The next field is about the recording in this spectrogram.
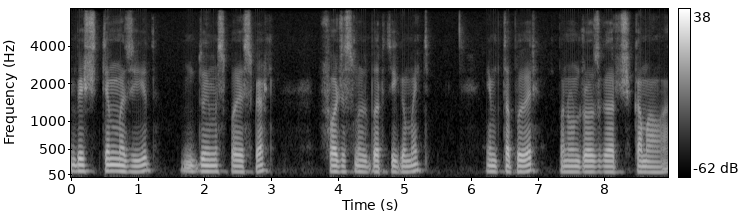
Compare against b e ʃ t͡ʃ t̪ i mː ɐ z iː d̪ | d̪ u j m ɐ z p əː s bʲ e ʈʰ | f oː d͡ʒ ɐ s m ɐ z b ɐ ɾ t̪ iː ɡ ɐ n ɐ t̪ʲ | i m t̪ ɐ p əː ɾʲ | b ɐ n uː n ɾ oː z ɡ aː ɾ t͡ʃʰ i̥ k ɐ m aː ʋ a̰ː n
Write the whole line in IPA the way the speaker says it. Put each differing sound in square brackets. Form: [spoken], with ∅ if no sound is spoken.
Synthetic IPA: b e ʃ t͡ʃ t̪ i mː ɐ z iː d̪ | d̪ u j m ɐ [s] p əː s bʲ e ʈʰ | f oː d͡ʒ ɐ s m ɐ z b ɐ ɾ t̪ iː ɡ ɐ [m] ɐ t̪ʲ | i m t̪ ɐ p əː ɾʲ | [p] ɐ n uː n ɾ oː z ɡ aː ɾ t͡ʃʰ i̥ k ɐ m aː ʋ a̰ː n

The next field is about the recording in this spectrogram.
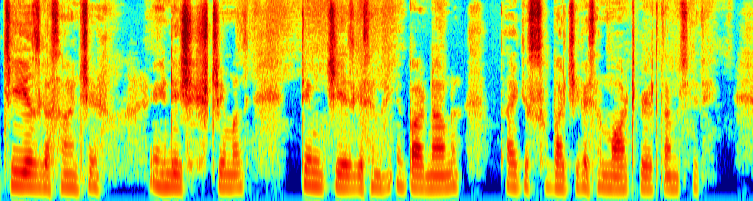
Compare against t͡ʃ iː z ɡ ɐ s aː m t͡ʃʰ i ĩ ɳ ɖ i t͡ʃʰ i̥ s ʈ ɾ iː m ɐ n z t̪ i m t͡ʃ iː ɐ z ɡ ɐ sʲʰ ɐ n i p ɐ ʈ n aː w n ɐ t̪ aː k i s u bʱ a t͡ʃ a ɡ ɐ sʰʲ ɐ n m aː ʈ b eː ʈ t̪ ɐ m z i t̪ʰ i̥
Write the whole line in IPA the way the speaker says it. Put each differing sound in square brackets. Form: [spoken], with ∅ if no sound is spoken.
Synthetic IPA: t͡ʃ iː z ɡ ɐ s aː [n] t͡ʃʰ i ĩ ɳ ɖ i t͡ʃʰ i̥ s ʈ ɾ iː m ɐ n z t̪ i m t͡ʃ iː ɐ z ɡ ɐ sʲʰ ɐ n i p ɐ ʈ n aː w n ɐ t̪ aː k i s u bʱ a t͡ʃ [i] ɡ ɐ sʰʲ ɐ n m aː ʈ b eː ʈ t̪ ɐ m [s] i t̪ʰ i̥

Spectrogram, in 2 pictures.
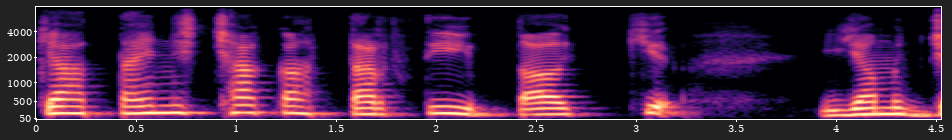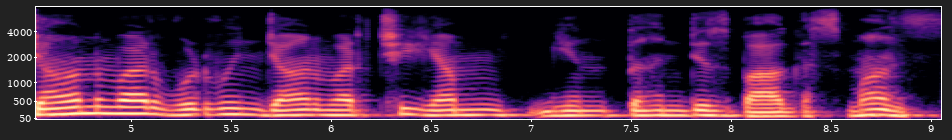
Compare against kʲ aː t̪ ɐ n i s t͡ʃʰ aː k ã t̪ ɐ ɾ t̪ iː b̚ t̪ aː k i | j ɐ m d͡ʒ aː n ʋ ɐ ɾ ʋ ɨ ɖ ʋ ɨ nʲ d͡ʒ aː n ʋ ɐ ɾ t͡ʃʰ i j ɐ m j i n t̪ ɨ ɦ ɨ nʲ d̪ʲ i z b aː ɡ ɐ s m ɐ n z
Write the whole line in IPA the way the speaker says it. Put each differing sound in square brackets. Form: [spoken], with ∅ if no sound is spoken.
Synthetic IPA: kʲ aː t̪ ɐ n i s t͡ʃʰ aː k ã t̪ ɐ ɾ t̪ iː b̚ t̪ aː k i | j ɐ m d͡ʒ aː n ʋ ɐ ɾ ʋ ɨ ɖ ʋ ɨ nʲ d͡ʒ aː n ʋ ɐ ɾ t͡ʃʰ i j ɐ m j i n t̪ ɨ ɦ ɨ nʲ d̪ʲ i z b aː ɡ ɐ s m ɐ n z

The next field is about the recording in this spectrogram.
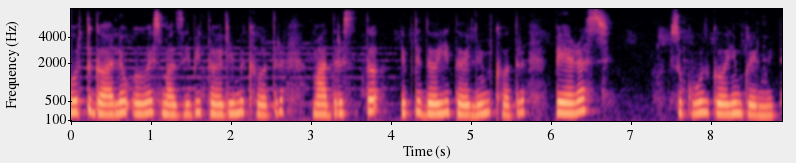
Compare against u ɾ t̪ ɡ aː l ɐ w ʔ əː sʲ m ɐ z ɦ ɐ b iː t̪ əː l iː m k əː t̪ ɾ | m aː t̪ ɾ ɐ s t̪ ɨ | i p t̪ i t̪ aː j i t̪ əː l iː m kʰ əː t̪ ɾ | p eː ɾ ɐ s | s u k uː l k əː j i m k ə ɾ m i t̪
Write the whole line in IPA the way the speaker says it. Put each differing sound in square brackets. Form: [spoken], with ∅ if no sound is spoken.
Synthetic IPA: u ɾ t̪ ɡ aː l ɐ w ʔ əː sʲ m ɐ z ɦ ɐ b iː t̪ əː l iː m [kʰ] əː t̪ ɾ | m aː [d̪] ɾ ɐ s t̪ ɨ | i p t̪ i [d̪] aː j i t̪ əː l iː m kʰ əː t̪ ɾ | p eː ɾ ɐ s | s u k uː l k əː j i m k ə ɾ m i t̪

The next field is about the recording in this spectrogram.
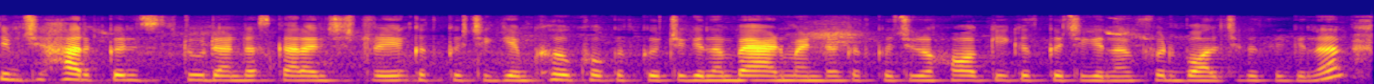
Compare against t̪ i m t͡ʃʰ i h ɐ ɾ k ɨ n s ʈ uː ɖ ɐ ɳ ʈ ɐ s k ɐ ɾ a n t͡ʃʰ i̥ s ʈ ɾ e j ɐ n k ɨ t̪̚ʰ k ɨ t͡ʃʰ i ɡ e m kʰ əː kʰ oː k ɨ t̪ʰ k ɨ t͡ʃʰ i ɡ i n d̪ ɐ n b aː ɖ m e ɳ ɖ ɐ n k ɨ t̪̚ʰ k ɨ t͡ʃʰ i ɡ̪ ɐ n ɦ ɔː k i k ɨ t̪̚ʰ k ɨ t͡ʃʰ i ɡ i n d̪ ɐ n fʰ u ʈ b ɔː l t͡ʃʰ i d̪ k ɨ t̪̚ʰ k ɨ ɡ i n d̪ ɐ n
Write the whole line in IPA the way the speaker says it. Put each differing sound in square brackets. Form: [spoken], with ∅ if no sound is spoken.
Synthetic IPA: t̪ i m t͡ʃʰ i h ɐ ɾ k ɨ n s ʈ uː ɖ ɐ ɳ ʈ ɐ s k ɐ ɾ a n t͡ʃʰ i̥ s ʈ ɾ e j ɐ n k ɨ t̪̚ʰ k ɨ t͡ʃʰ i ɡ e m kʰ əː kʰ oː k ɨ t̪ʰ k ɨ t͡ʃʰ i ɡ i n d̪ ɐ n b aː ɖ m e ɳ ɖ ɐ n k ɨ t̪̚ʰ k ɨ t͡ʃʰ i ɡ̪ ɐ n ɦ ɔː k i k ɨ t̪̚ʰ k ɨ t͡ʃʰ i ɡ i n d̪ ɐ n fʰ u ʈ b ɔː l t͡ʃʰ i [∅] k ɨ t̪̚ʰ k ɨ ɡ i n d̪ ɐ n

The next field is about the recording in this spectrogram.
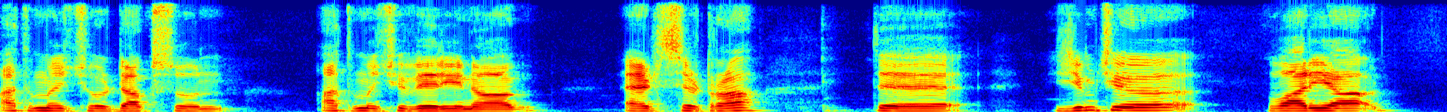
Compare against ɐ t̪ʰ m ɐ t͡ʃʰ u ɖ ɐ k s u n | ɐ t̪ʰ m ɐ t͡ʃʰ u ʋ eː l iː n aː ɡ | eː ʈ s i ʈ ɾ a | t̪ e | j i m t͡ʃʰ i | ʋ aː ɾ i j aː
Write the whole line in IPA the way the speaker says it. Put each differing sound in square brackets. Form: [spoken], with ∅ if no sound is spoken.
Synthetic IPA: ɐ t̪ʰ m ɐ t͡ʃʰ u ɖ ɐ k s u n | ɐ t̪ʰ m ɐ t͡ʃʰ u ʋ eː [ɾ] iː n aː ɡ | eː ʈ s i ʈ ɾ a | t̪ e | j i m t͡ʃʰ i | ʋ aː ɾ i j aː

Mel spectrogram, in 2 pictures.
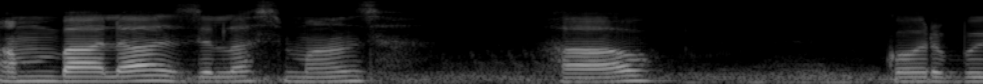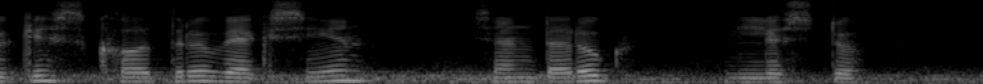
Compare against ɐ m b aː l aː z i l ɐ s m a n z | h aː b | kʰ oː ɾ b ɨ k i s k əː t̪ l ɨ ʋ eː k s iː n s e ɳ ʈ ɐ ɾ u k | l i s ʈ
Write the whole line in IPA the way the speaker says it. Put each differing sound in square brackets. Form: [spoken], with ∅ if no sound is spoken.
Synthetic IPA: ɐ m b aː l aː z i l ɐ s m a n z | h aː [w] | [k] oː ɾ b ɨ k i s [kʰ] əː t̪ [ɾ] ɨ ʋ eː k s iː n s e ɳ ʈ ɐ ɾ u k | l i s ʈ

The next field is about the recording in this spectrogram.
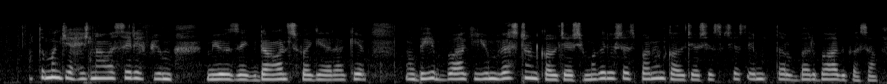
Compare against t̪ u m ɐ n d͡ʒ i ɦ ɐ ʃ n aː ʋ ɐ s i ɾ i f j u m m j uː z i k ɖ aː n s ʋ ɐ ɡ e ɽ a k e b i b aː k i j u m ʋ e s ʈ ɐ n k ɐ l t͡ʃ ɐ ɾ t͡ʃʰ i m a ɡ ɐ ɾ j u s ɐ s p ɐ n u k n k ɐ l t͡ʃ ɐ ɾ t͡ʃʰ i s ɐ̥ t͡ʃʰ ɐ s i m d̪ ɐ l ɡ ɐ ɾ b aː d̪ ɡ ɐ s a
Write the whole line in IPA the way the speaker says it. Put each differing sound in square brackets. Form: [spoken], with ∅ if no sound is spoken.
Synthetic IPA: t̪ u m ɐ n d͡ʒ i ɦ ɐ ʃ n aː ʋ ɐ s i ɾ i f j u m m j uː z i k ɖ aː n s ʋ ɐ ɡ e [ɾ] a k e b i b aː k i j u m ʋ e s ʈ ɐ n k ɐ l t͡ʃ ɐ ɾ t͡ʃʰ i m [ɐ] ɡ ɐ ɾ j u s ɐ s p ɐ n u [∅] n k ɐ l t͡ʃ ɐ ɾ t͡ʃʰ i s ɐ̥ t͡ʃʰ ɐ s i m [t̪] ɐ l [b] ɐ ɾ b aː d̪ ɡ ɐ s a

